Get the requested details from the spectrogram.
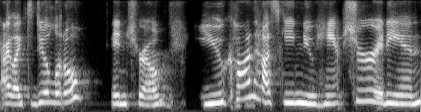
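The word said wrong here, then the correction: New Hampshirite: Is that how you say it? – New Hampshireite.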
